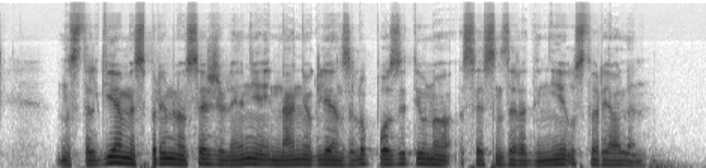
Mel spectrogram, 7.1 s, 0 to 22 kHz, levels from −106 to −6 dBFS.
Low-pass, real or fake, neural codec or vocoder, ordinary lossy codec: 19.8 kHz; fake; vocoder, 44.1 kHz, 128 mel bands, Pupu-Vocoder; Opus, 32 kbps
